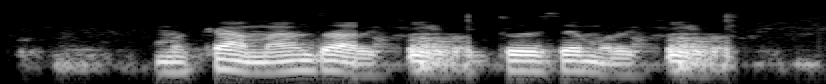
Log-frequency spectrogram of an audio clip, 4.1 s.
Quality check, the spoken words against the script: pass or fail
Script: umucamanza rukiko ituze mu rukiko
pass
